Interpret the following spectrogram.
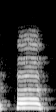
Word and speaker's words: peux: So, je peux, P-E-U-X, rhymes with je veux. So, you just change that first letter.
